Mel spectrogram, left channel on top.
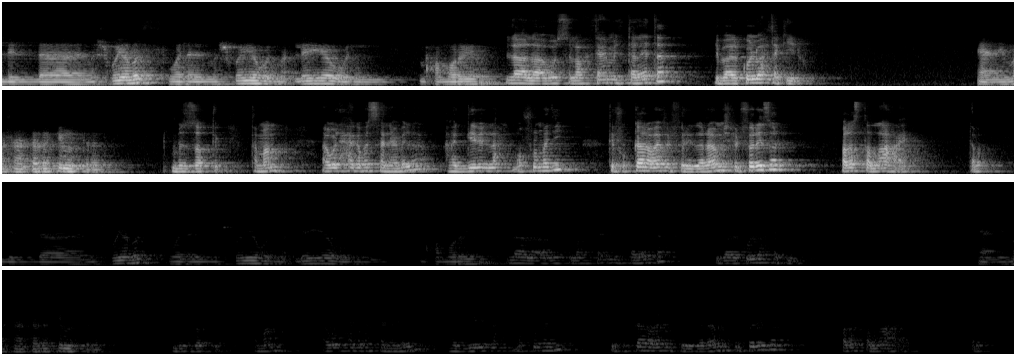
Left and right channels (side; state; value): right; quieter; 34.9 dB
